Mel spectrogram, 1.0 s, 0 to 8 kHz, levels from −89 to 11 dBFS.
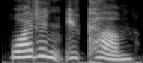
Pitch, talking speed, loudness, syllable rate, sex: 255 Hz, 250 wpm, -16 LUFS, 4.9 syllables/s, female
